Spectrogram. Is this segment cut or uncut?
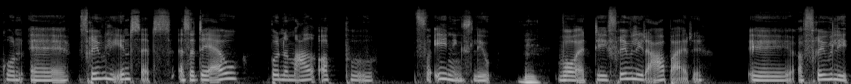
cut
